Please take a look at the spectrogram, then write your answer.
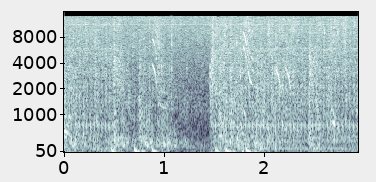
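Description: A squad fires in the combat video game Full Spectrum Warrior, loud sustained automatic gunfire rattling in dense bursts with a brief dip partway through.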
